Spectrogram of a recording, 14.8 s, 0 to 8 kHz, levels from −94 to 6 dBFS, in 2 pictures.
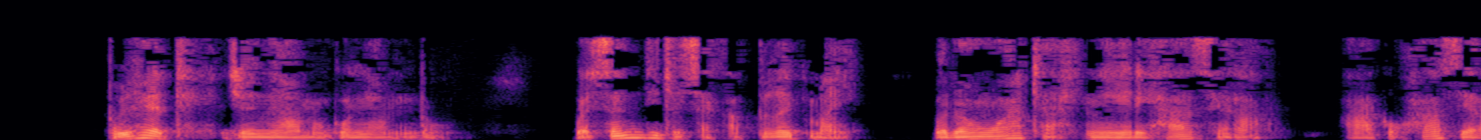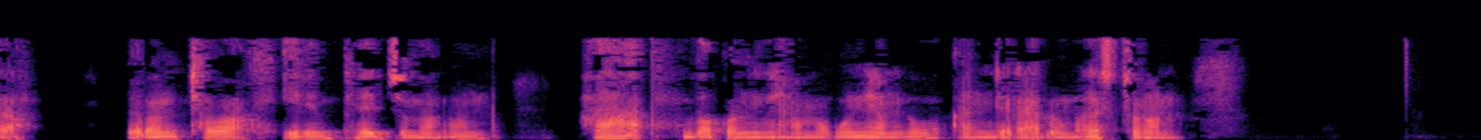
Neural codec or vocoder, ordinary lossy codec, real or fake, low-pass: codec, 16 kHz, 1.1 kbps, Voila-Tokenizer; MP3, 24 kbps; fake; 7.2 kHz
